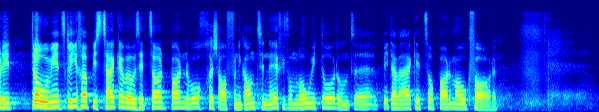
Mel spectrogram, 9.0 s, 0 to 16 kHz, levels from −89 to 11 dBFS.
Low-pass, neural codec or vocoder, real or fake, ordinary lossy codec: 10.8 kHz; codec, 24 kHz, 0.9 kbps, DualCodec; fake; none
